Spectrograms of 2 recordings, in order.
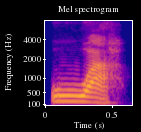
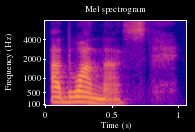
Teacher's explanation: that UA diphthong is a tough one for English speakers. Ua. It winds up being like a W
